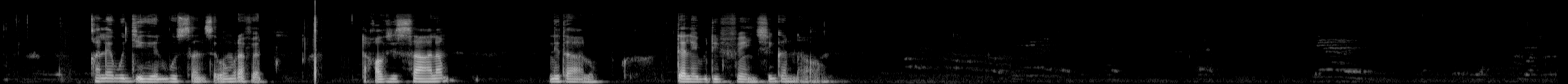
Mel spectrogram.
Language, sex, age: Wolof, male, 25-35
